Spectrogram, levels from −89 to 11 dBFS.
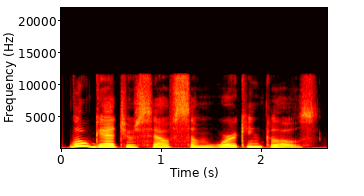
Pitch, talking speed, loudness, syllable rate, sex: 220 Hz, 135 wpm, -16 LUFS, 3.8 syllables/s, female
